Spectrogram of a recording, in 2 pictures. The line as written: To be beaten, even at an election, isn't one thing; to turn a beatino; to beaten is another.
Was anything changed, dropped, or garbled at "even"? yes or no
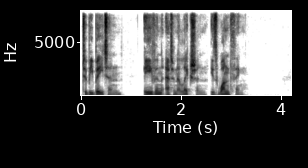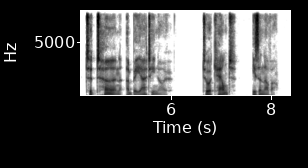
no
